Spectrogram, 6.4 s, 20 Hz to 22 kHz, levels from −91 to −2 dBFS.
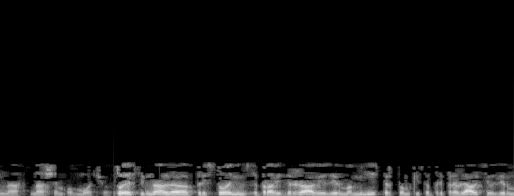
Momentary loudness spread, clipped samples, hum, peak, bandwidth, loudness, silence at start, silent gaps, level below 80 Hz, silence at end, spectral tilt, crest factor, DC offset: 13 LU; under 0.1%; none; -6 dBFS; 3.9 kHz; -23 LUFS; 0 s; none; -66 dBFS; 0 s; -5.5 dB/octave; 18 dB; under 0.1%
